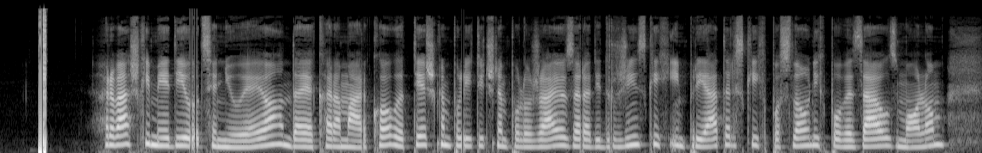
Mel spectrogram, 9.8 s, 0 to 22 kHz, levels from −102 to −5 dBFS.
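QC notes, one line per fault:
0.40–0.47 s, 1.91–2.00 s and 4.62–4.66 s (between "v težkem" and "položaju zaradi družinskih in"), corrupt frame muted: the speech drops abruptly into dead silence for 39 to 92 ms, then resumes on time. Damaged compressed frames were rejected by the decoder and replaced with silence. The gap lengths fit runs of two, three and one frames.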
